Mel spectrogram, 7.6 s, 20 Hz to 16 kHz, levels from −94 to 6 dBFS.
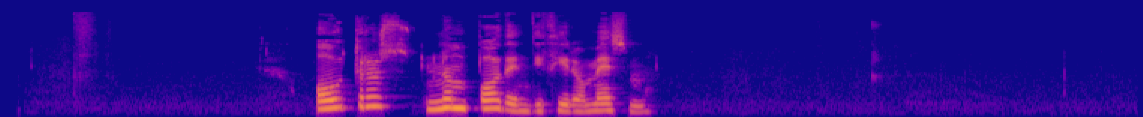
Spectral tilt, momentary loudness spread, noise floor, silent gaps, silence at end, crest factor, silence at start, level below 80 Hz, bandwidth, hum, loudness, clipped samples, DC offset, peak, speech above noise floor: -5.5 dB/octave; 9 LU; -80 dBFS; none; 3.3 s; 20 dB; 2.1 s; -88 dBFS; 10.5 kHz; none; -31 LUFS; under 0.1%; under 0.1%; -14 dBFS; 50 dB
